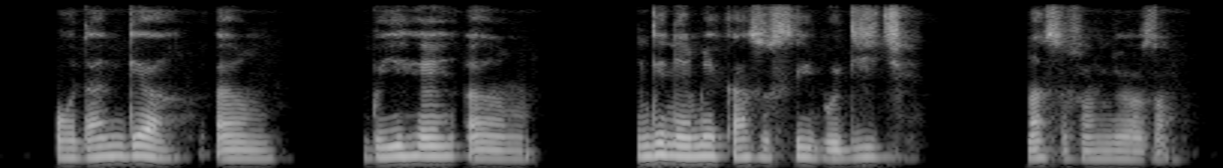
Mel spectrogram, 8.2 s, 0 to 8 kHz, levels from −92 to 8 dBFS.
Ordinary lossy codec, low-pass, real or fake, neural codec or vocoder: none; 7.2 kHz; fake; autoencoder, 48 kHz, 128 numbers a frame, DAC-VAE, trained on Japanese speech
